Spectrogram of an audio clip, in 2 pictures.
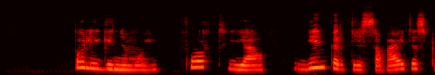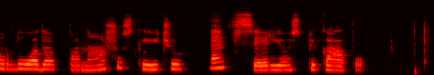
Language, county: Lithuanian, Panevėžys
